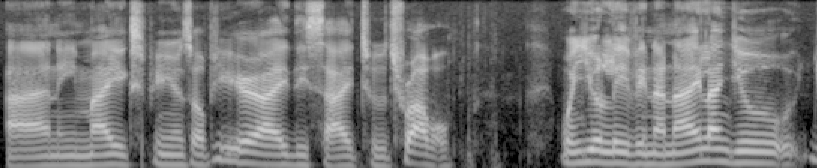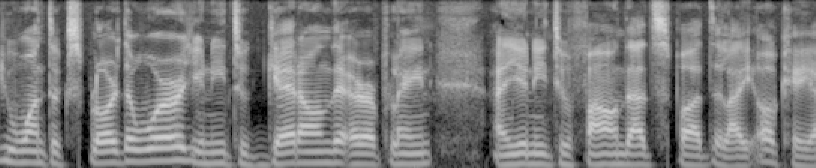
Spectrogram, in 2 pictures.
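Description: A male outdoor guide with a Puerto Rican Spanish accent answers questions in uneven English, friendly and quick to laugh. His voice is smooth and resonant. The studio sound is dry and close. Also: mid-range voice, no room sound. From Puerto Rico. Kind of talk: interview answers. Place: radio studio.

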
